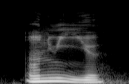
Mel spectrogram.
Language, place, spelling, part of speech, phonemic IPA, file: French, Paris, ennuyeux, adjective, /ɑ̃.nɥi.jø/, Fr-ennuyeux.ogg
- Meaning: 1. dull, boring, tedious, tiresome, monotonous 2. annoying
